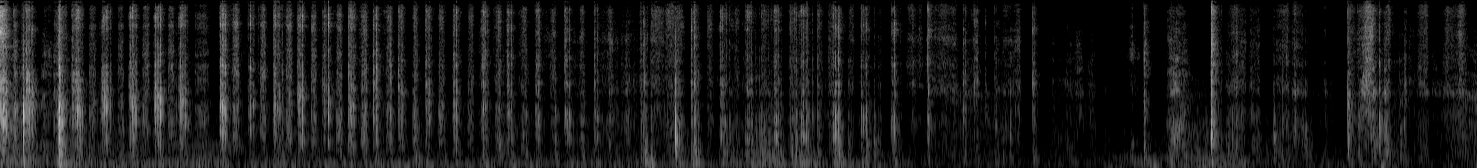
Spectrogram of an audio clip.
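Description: Small scissors snipping through thin card in many short, quick cuts, pausing briefly about ten seconds in before a few more snips.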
